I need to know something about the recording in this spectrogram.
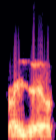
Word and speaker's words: Trazel: Yeah, so the name's Trazel, Trazel, spelled like it sounds.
